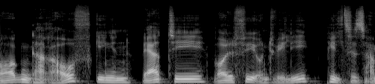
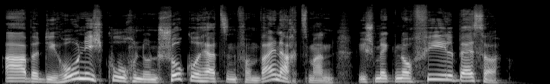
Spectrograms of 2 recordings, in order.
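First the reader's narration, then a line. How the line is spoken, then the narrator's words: Calling out. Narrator (German): rief Willi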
